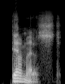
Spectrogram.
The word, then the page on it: demist: American English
